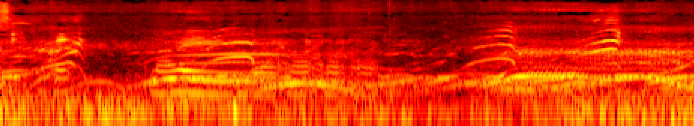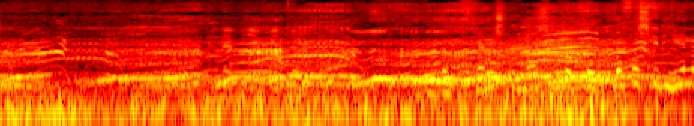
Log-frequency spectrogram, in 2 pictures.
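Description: A lion roars and growls at the scene of an attack on its prey, with excited people talking and exclaiming over it throughout, fairly loud and continuous.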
